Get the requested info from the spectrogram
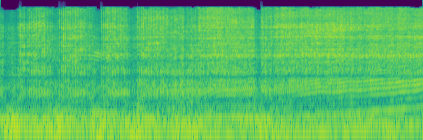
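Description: Several demolition derby cars' engines running together in a loud, steady rumble, with a few sharp knocks of cars hitting. Near the end one engine revs up, its pitch rising steadily.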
